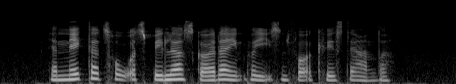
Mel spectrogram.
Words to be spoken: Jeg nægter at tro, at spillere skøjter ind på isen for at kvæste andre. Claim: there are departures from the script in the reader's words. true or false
false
